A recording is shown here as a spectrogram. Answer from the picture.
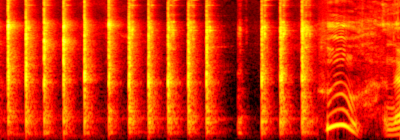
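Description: Quick, light mallet taps, about six a second, driving the tails of a walnut dovetail joint down onto the pins for a test fit. The taps stop a little after two seconds, with a few more just after. A short vocal sound from a man follows.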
